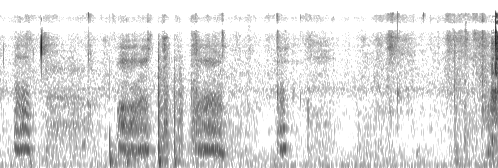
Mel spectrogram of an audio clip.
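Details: Domestic cat in a chatty vocal session, giving short nasal calls about once a second with brief pauses between them, recorded quietly in a small indoor room with faint background noise.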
